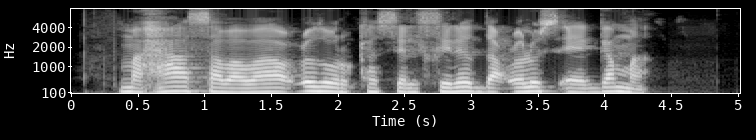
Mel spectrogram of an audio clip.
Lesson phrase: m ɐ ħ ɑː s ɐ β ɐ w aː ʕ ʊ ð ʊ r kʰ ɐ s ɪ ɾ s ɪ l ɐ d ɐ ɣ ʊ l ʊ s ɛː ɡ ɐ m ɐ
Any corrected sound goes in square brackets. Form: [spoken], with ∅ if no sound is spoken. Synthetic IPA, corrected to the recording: m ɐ ħ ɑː s ɐ β ɐ [β] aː ʕ ʊ ð ʊ r kʰ ɐ s ɪ [l] s ɪ l ɐ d ɐ [ʕ] ʊ l ʊ s ɛː ɡ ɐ m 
